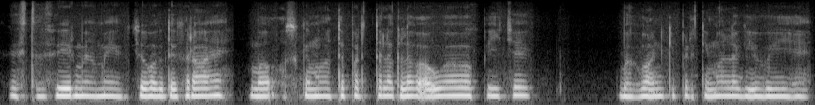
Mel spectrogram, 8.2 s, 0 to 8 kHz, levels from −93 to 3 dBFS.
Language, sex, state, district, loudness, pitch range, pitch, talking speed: Hindi, male, Bihar, Madhepura, -16 LUFS, 170-175 Hz, 175 Hz, 170 wpm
